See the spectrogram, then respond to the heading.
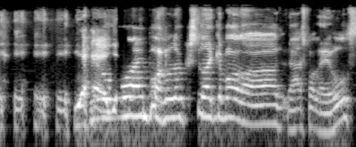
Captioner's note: chants; chuckling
